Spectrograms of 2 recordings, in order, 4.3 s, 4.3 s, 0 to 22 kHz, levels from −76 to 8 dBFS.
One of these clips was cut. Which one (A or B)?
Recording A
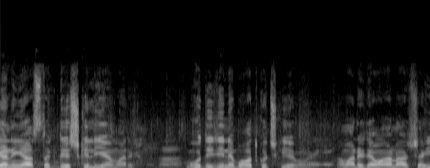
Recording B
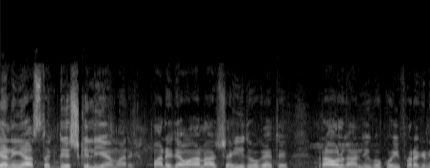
B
